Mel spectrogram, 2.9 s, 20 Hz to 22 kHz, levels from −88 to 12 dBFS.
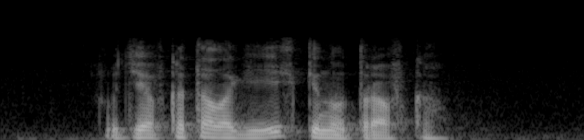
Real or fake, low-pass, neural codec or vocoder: real; 7.2 kHz; none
